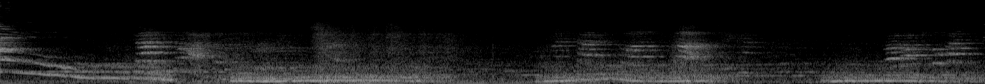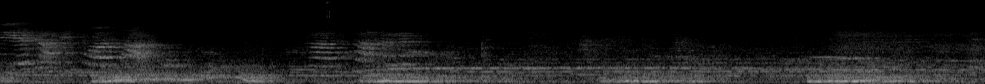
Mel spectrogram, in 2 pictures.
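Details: Persian cat, a female in mating, with repeated drawn-out yowling meows that rise and fall, several in sequence; a low hum runs underneath.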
